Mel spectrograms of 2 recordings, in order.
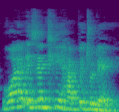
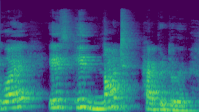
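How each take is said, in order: First: 'Not' is contracted and the sentence is quick. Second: 'Not' is a separate, forceful word, taking longer. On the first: "आपने देखा कितनी जल्दी मैंने sentence को deliver कर दिया" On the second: "नॉट के लिए क्या है, एक्स्ट्रा फोर्स और एक्स्ट्रा जो क्या है स्पेस लेना पड़ रहा था"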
